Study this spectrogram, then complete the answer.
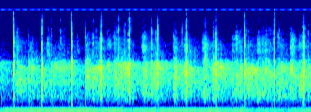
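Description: Steady applause from an audience in a legislative gallery, a dense wash of clapping continuing throughout at moderate distance, with a few sharper claps standing out.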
